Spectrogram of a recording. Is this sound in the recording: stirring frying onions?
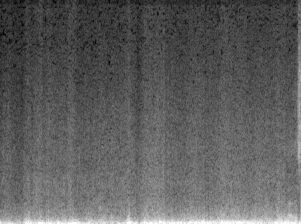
no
